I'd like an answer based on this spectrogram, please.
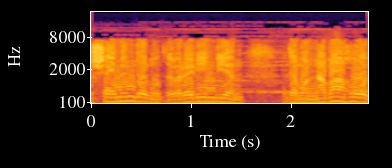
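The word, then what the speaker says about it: Navajo: যায় একটা সময় ও এটা কারা বিলিভ করে নাবাহুরা নাবাহু ইন্ডিয়ানসরা যদি লেখায় আসে নাবাজো বাট একচুয়ালি প্রোনাউন্স হচ্ছে নাবাহু আচ্ছা এই নাবাহু সম্পর্কে একটু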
